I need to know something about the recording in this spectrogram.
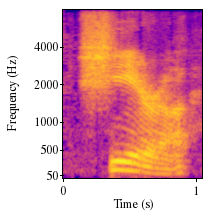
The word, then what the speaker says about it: Shira: I am going to put this up again because now I know it is Shira. So now I've pronounced it correctly.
